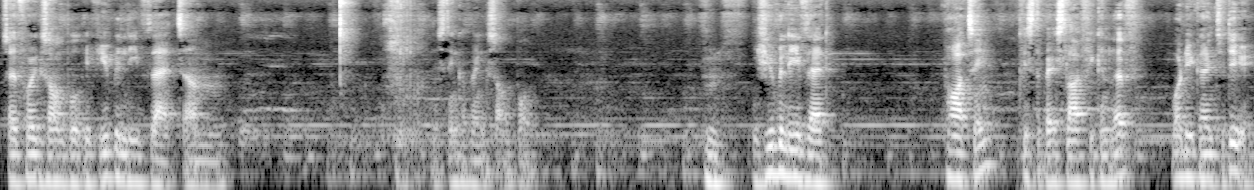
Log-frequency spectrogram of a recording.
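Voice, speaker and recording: A man's voice: lowish voice, fairly even intonation, a little slow, long pauses, reverberant, music in the background, poor audio. A man giving a casual devotional talk, conversational and earnest, posing rhetorical questions to his listeners.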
